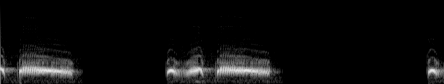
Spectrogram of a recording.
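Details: Spotted dove calling as a lure to prompt other doves to call: deep, soft hooting coos, a short note followed by a longer drawn-out one, repeated after a pause, in a quiet setting.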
